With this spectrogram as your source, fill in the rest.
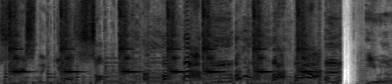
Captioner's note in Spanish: risa histérica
